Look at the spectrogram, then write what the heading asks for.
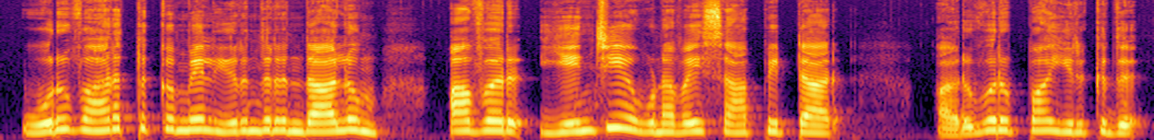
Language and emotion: Tamil, disgusted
